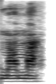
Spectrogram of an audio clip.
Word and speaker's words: mamá: Si es una unidad organizativa, pongámosle mamá. Ya, va el acento en la, ¿cierto? Mamá.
